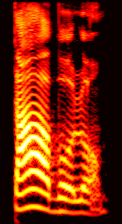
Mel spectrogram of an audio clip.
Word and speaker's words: tavolo: A word is sdrucciola or proparossitona when the accent is on the third last syllable. For example, tavolo, table.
